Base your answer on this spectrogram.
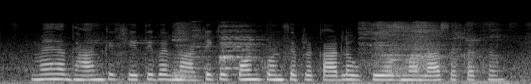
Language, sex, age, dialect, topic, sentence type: Chhattisgarhi, female, 25-30, Central, agriculture, question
